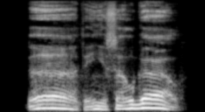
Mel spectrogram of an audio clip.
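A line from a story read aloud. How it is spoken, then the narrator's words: Gruff grumble. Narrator (Russian): буркнул он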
